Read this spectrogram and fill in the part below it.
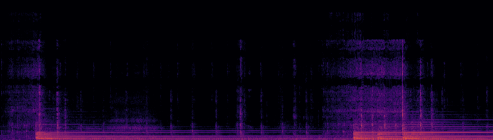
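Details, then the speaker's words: New Haven Clock Company Horace model clock being tested by moving the hand: two clear bell strikes about five seconds apart, each ringing long, chiming too fast and twice; the strike count doesn't match the hour set. "I like it it look sounds like I don't think it's supposed to chime that fast and it sure isn't supposed to do it twice"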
